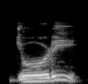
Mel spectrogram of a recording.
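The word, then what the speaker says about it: जोड़ी: Or is this a flap? Jodi. You'll be surprised to know it is actually a flap.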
